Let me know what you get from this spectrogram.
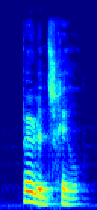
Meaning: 1. a pod, notably beans' or peas' natural casing 2. a pittance 3. a piece of cake, a cakewalk, something very easy 4. a physically insignificant person
- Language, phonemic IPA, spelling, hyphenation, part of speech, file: Dutch, /ˈpøː.lə(n)ˌsxɪl/, peulenschil, peu‧len‧schil, noun, Nl-peulenschil.ogg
